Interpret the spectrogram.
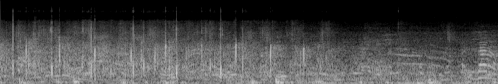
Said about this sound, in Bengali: আপনারা জোরে একটা হাততালি দিন।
